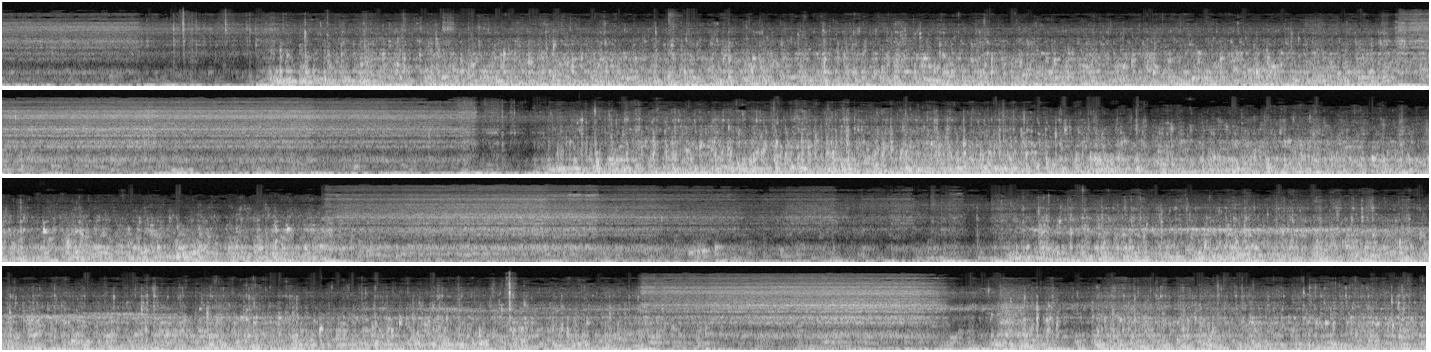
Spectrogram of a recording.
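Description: Scuba diver breathing underwater through a regulator: three slow breaths, each a short hiss of inhaling followed by a long rumble of exhaled bubbles.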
